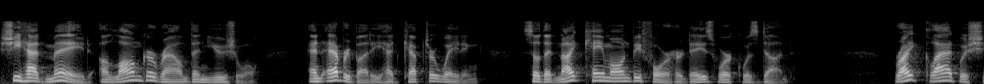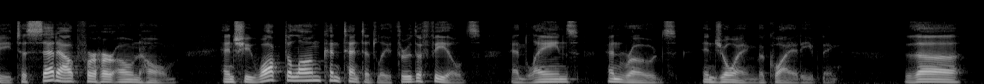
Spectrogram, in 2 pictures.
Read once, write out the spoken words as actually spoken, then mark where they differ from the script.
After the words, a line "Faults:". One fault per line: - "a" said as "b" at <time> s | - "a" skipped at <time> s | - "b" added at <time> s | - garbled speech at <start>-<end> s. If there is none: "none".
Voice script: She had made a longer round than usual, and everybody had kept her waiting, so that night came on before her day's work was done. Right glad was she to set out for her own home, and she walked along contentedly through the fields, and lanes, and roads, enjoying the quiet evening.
She had made a longer round than usual, and everybody had kept her waiting, so that night came on before her day's work was done. Right glad was she to set out for her own home, and she walked along contentedly through the fields, and lanes, and roads, enjoying the quiet evening. The
Faults:
- "The" added at 18.9 s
